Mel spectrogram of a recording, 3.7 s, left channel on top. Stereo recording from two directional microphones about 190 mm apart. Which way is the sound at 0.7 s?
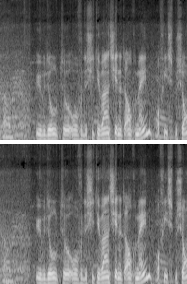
25° right (ahead or behind).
